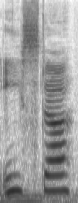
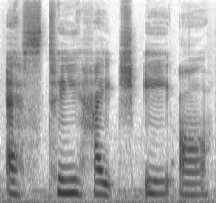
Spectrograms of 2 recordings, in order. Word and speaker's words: Esther: I get people saying Easter or Etta. Yeah. Well, I get all sorts, but so no, it's spelled Esther.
